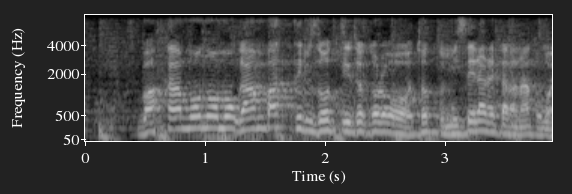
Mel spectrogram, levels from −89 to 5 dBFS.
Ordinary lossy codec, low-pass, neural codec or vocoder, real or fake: none; 7.2 kHz; codec, 16 kHz, 8 kbps, FreqCodec, larger model; fake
